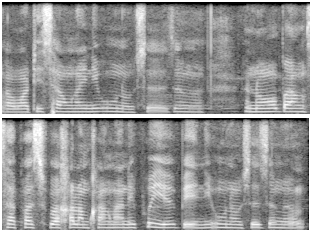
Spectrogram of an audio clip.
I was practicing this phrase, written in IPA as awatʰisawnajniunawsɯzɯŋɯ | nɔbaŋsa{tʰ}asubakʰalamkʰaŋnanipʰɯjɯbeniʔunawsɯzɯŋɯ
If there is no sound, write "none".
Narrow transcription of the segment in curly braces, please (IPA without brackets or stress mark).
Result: pʰ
